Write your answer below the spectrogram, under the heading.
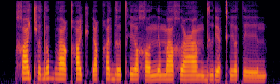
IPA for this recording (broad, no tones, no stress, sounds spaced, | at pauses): χ a cʰ ə d ʌ bʱ a ɐ̯ qʰ ʌ t͡ʃʼ ɛ qʰ ɨ d ə tʰ e ɐ̯ χ ʌ n ɛ m a χ ɨ ʕ a m d ɨ ɾʲ a kʰ e ɐ̯ t e m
